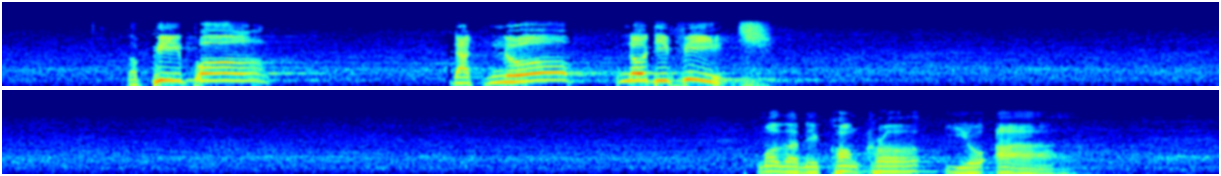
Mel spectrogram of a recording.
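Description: A man preaches loudly through a microphone in short bursts.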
